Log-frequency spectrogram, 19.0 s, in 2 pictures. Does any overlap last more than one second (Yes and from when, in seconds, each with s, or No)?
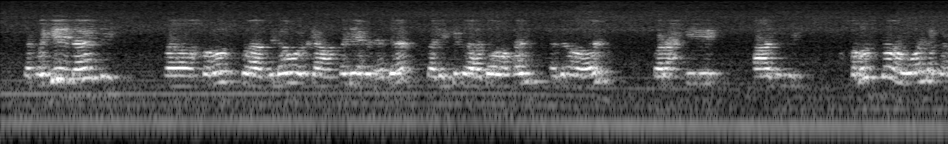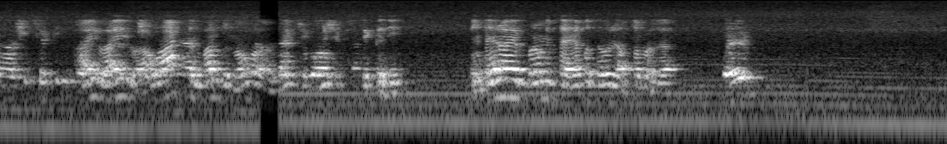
Yes, from 10.2 s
